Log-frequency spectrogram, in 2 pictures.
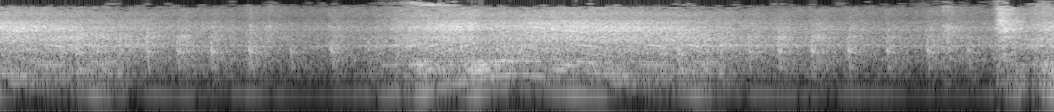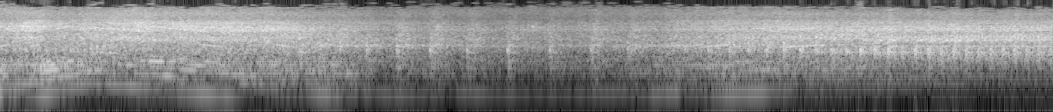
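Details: Holden VZ Commodore petrol engine revving up and down repeatedly with a rapid, rough knocking rattle underneath throughout.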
